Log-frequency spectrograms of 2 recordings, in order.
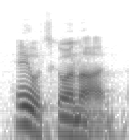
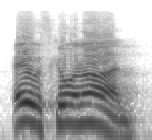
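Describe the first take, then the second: First: It is said at a quiet, normal volume. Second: It is said much louder than normal.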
